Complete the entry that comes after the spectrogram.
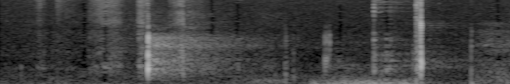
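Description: A knife slices through raw eggplant on a board, making a few crisp cutting knocks and soft scraping sounds, close by and fairly quiet.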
